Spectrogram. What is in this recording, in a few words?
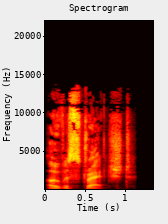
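"overstretched", English, British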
